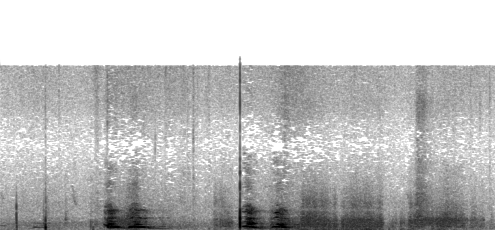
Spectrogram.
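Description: A dog vocalizing twice, two short pitched calls about a second and a half apart.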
